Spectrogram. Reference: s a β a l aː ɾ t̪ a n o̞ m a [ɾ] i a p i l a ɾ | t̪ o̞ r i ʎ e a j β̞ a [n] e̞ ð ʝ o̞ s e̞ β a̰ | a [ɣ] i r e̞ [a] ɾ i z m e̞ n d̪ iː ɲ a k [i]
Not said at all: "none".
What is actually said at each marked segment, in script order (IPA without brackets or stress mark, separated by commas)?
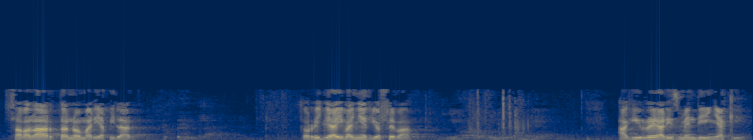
ɾ, ɲ, ɣ, a, i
